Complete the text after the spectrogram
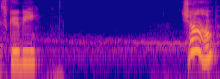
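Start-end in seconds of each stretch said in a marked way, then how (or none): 2.7-3.3 high, loud urgent yell. A narrator's reading. Shaggy telling Scooby to jump, a high loud urgent yell. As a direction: shout it as you leap. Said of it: "Shaggy yelled".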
